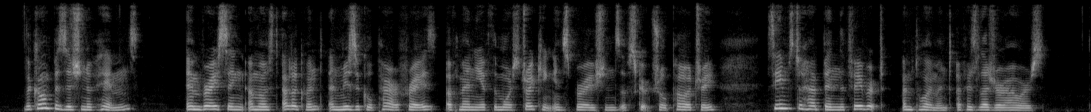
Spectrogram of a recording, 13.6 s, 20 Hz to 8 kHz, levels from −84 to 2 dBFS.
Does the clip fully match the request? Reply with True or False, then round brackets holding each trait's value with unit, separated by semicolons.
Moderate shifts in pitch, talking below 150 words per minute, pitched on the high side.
True (3.0 semitones; 140 wpm; 200 Hz)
